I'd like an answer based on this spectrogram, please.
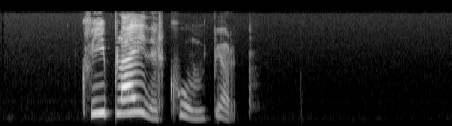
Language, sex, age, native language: Icelandic, female, 8, Icelandic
